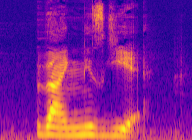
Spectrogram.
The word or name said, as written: dainnisgie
